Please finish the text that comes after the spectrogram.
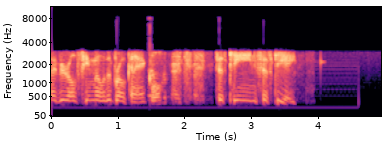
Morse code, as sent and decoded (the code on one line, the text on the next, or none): none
